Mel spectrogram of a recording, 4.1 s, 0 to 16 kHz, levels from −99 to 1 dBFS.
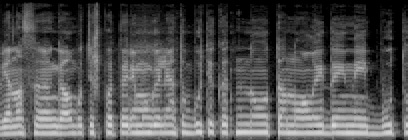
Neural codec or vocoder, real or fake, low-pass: none; real; 14.4 kHz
